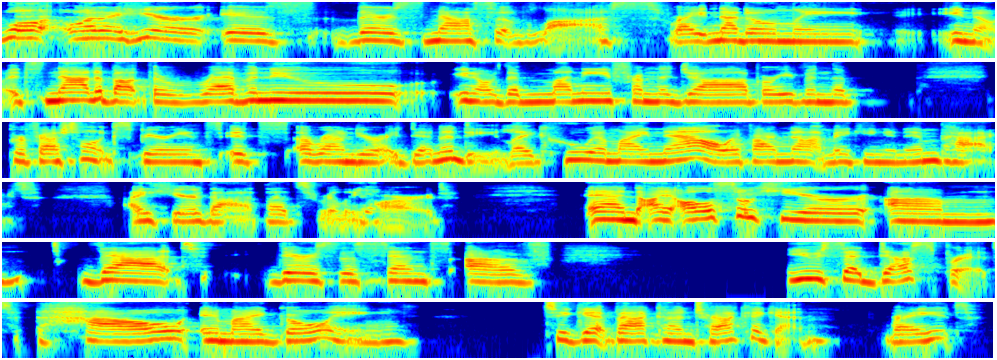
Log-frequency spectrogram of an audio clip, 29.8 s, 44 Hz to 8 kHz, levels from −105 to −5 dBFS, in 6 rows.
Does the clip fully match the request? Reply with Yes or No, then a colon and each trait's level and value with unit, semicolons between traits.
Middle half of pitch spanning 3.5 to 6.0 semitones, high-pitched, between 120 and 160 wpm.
No: average, 2.7 semitones; high, 215 Hz; average, 150 wpm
